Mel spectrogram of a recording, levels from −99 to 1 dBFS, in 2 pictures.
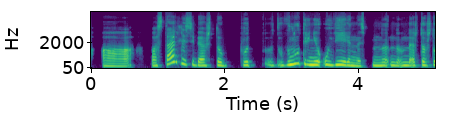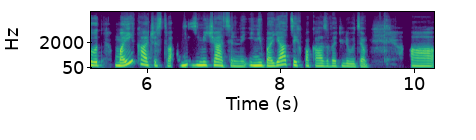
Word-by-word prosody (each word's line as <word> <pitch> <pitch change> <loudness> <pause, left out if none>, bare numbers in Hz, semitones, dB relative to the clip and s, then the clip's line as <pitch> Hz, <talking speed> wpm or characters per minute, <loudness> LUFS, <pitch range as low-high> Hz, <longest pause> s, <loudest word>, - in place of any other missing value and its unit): А, 160 -2 -4 0.3
поставь 240 - +1
для 300 - 0
себя, 225 -6 0
что 200 0 -2 0.3
вот 220 0 0 0.2
вт 220 -7 -11
внутреннюю 245 -3 +6
уверенность, 215 -9 +3
м, 185 -2 +1
на, 195 0 0
на 195 -1 0
то, 210 +2 -2
что 205 +3 -1
вот 205 0 -1 0.2
мои 195 - +5
качества, 215 - -3
они 200 +3 +2
замечательны, 205 -7 0
и 210 - -5
не 190 0 +6
бояться 220 +8 0
их 205 - -9
показывать 170 -2 -6
людям. 155 -3 -7 0.6
А, 165 -1 -3
195 Hz, 150 wpm, -20 LUFS, 175-225 Hz, 0.6 s, внутреннюю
